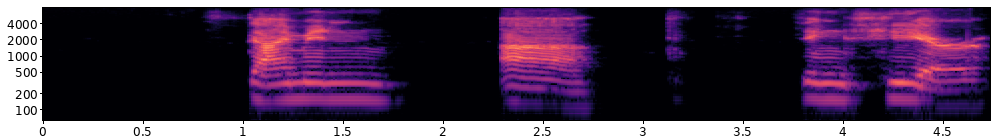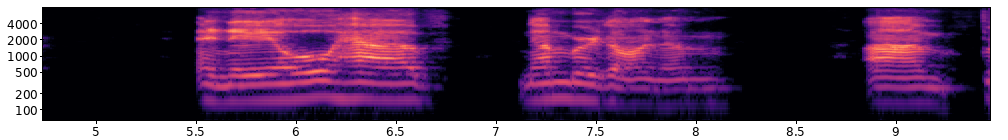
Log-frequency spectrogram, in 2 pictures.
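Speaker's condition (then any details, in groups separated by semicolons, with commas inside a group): Cerebral palsy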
